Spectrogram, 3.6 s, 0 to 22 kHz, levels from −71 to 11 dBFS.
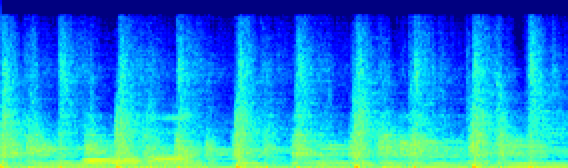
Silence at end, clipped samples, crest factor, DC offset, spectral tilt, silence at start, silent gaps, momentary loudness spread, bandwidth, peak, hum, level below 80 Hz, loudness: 0 s; under 0.1%; 16 dB; under 0.1%; -3 dB/octave; 0 s; none; 2 LU; over 20 kHz; -4 dBFS; none; -36 dBFS; -20 LUFS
